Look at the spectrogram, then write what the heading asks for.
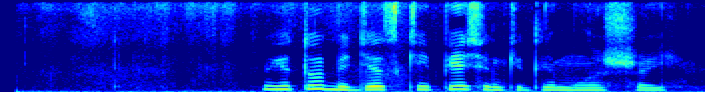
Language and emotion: Russian, neutral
